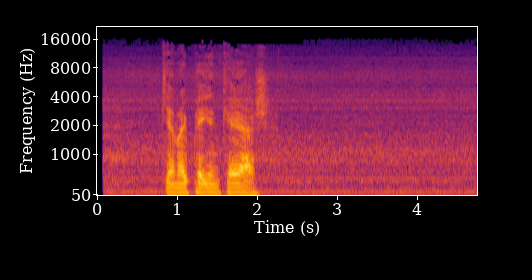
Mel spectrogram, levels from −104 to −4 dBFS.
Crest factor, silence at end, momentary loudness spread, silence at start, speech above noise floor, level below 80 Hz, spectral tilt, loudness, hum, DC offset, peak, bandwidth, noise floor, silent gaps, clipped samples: 20 dB; 0 s; 21 LU; 0.05 s; 21 dB; -52 dBFS; -5.5 dB/octave; -21 LUFS; none; under 0.1%; -6 dBFS; 15 kHz; -41 dBFS; none; under 0.1%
